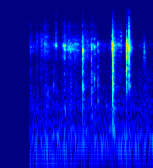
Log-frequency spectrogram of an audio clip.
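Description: Paper rustling and crackling as handmade paper booklets are handled and their pages flipped, starting about half a second in, with a few sharp clicks near the end.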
